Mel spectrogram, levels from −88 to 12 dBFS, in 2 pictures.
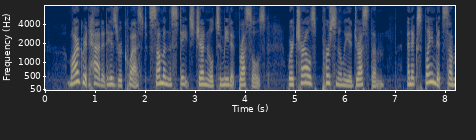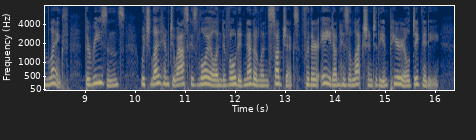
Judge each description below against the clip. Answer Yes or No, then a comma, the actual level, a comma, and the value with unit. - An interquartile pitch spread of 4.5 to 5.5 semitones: No, average, 3.2 semitones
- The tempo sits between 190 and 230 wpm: No, average, 170 wpm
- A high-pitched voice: Yes, high, 210 Hz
